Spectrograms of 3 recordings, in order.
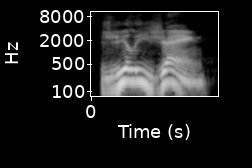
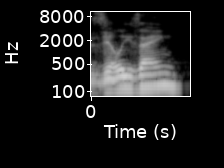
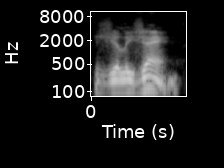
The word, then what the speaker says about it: Zhilei Zhang: same matchup same result Jil Jang I think I'm pronouncing it right I think last time I think I I said zil Zang if think it's Jil Jang Jang it'ss the third round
